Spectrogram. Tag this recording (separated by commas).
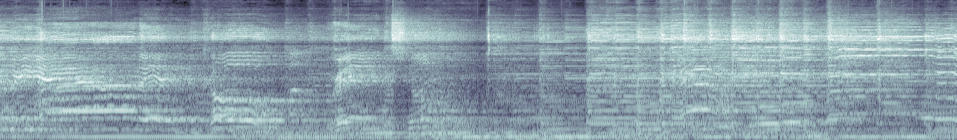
Music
